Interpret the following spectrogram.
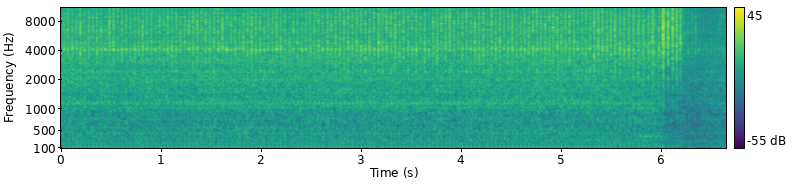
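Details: Troy-Bilt Storm 2410 snowblower with a Power More single-cylinder engine, which sat all summer with stale gas fouling the carburetor. After the carb repair and idle screw adjustment it chugs at a steady fast idle for six seconds, evenly, without surging or missing.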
